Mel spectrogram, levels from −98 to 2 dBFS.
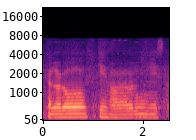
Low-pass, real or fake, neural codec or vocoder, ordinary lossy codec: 7.2 kHz; fake; codec, 24 kHz, 0.9 kbps, WavTokenizer, medium music audio release; none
